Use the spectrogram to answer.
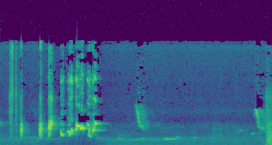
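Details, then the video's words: Bulbul with a pure, raw voice, singing one fast, loud run of bubbling, chirped notes, then a short faint note and a soft low murmur. "اجمل مداور لغات بلبل خام حنجره نقيه"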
